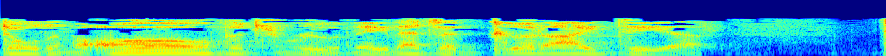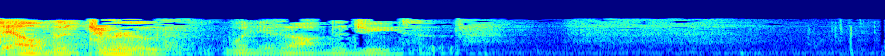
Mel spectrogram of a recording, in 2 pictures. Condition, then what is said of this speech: Laryngectomy. But if you'll listen carefully, you won't have any problem hearing him.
